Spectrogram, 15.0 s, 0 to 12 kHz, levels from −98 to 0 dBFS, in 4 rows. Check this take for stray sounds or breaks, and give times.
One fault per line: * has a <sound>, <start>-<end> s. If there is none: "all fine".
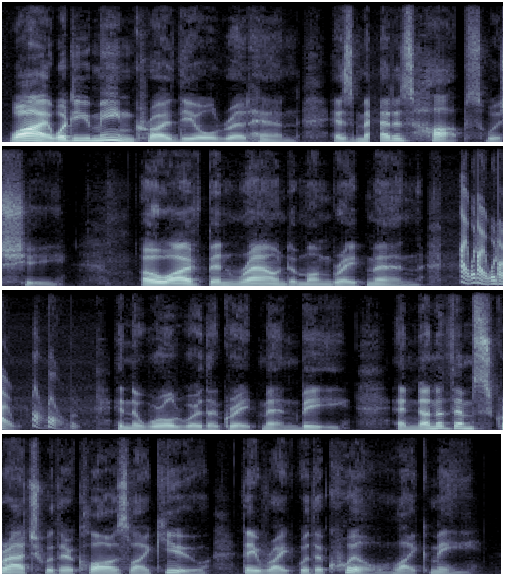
* has a dropout, 2.8-2.8 s
* has a chirp, 7.2-8.1 s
